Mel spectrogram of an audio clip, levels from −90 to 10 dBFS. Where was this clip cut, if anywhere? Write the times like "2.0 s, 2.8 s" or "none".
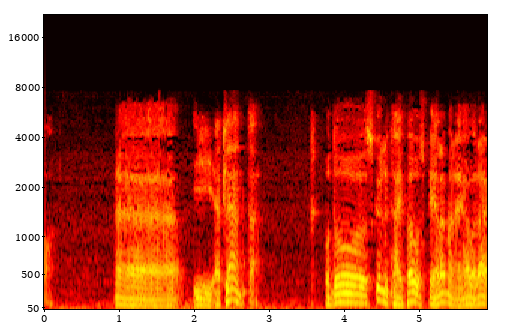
2.0 s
